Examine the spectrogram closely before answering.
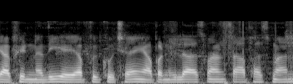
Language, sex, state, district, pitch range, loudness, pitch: Hindi, male, Chandigarh, Chandigarh, 110-115 Hz, -16 LUFS, 115 Hz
